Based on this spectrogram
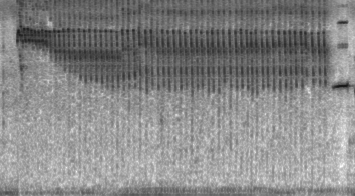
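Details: White-rumped shama master song for training caged birds, a long high sustained buzzy trill held for about five seconds, slowly sliding downward, ending with a short clear whistle.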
